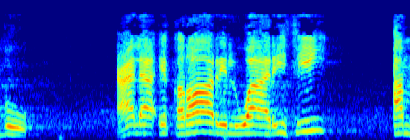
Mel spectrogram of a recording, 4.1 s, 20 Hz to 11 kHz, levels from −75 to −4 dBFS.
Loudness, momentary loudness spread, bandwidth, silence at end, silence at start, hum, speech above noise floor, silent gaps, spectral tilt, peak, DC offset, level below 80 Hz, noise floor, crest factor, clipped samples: -22 LUFS; 12 LU; 8 kHz; 0 s; 0 s; none; 34 dB; none; -3 dB/octave; -6 dBFS; under 0.1%; -72 dBFS; -56 dBFS; 18 dB; under 0.1%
